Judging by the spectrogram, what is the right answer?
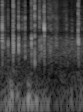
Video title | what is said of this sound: Restauration voiture éclectique Jeep pour enfant | once you hear the ball rattling shake it for about two more minutes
